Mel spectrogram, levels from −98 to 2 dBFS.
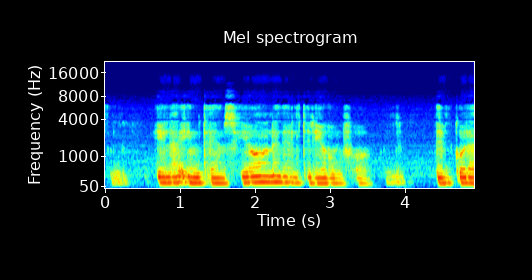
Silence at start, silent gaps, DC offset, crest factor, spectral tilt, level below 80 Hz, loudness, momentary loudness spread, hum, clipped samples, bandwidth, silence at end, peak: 0.05 s; none; under 0.1%; 16 dB; -7.5 dB/octave; -64 dBFS; -21 LUFS; 20 LU; none; under 0.1%; 6.6 kHz; 0 s; -4 dBFS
